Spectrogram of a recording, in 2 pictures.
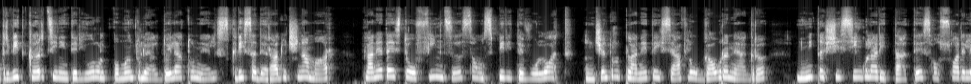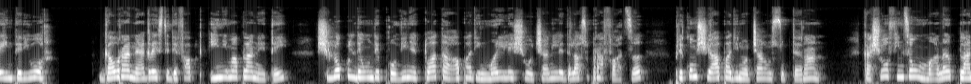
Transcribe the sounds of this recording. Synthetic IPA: ot̪ɾivit̪kərt̪sʲiɨnint̪e̞ɾio̞ɾulpəmɨnt̪ulujald̪o̞jleat̪une̞lskɾisəd̪e̞ɾad̪ut͡ʃinamar | plane̞t̪aje̞st̪e̞o̞fint̪səsawunspiɾit̪e̞vo̞luat̪ɨnt͡ʃe̞nt̪ɾulplane̞t̪e̞jse̞afləo̞ɡauɾəneaɡɾə | numit̪əʃisiŋɡulaɾit̪at̪e̞sawsoaɾe̞le̞int̪e̞ɾio̞r | ɡawɾaneaɡɾəje̞st̪e̞d̪e̞fap̚t̪inimaplane̞t̪e̞j | ʃilo̞kuld̪e̞und̪e̞pɾo̞vine̞t̪oat̪əapad̪inməɾile̞ʃio̞t͡ʃeane̞le̞d̪e̞lasupɾafat̪sə | pɾe̞kumʃiapad̪ino̞t͡ʃeanulsub̚t̪e̞ɾan | kaʃio̞fiint̪səumanəpla

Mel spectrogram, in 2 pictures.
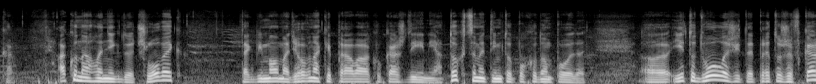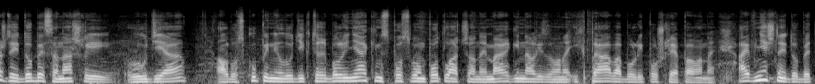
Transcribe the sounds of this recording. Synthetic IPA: ka̰ | ʔakɔnaːɦlɛɲɪɛɡd̪ɔjɛt͡ʃlɔʋɛk | t̪aɡ̚bimalmaɟɾɔʊnakɛːpɾaːʋaːkɔkaʒd̪iːinia̰t̪ɔxt͡sɛmɛt̪iːmt̪ɔpɔxɔd̪ɔmpɔʋɛd̪a̰c | jɛt̪ɔd̪ʊɔlɛʒit̪ɛːpɾɛt̪ɔʒɛfkaʒd̪ɛjd̪ɔbɛsanaʃliluɟɪa | ʔa̰lɛbɔskupiniluɟiːkt̪ɔɾiːbɔliɲɛakimspʊɔsɔbɔmpɔt̪laːt͡ʃanɛːmaɾɡinalizɔʋanɛːʔixpɾaːʋabɔlipɔʃlɪapaʋanɛ̰ːʔajvɲɛʃnɛjd̪ɔbɛ

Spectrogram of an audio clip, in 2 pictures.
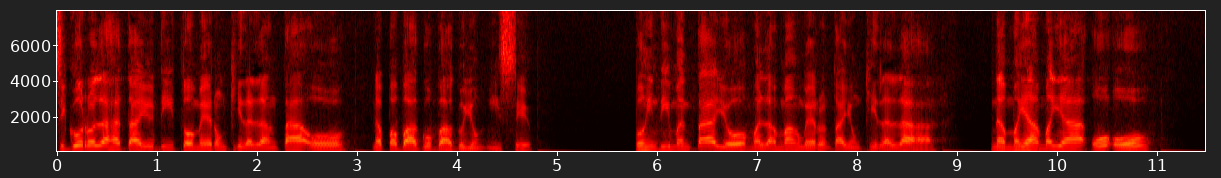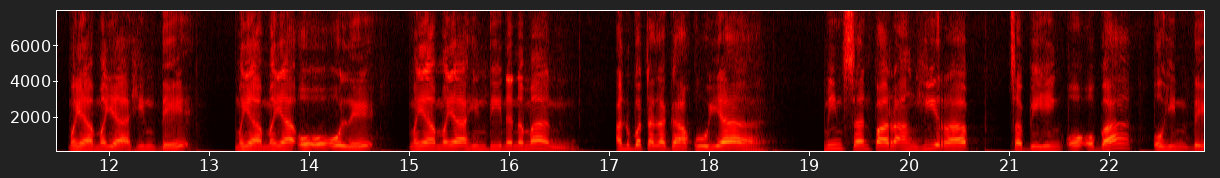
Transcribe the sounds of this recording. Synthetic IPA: sɪɡuːɾo̞lɐɦat̪ːaːjo̞d̪iːt̪o̞mɛːɾo̞ŋkɪlɐlaŋt̪aːʔo̞nɐpɐbaːɡobaːɡo̞jʊŋʔiːsɪ̰p̚ | kʊŋhɪnd̪imɐnt̪aːjo̞mɐlamaŋmɛːɾo̞nt̪aːjo̞ŋkɪlɐla | nɐmɐjamɐjaʔoːʔo | mɐjaːmɐjaɦɪnd̪ɛʔ | mɐjaːmɐjaʔoːʔoʔʊlɛʔmɐjaːmɐjaɦɪnd̪iːnɐnɐmanʔɐnobɐt̪ɐlɐɡakuːja | minsɐnpaːɾɐʔɐŋɦiːɾɐp̚sɐbiːhɪŋʔoːʔobaʔohɪnd̪ɛʔ

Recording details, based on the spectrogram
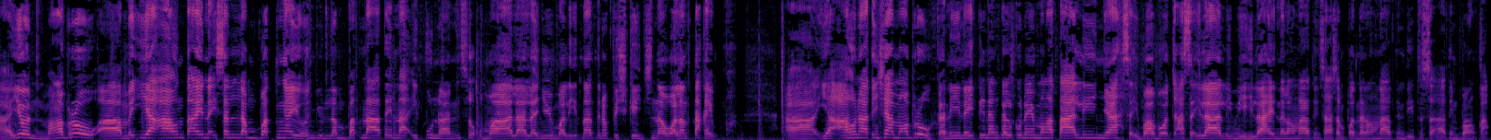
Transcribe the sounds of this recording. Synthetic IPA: ʔajo̞nmɐŋabɾoʔaːmɐjʔɪjaːʔaːhont̪aːjonɐʔɪsaŋlɐmbat̪̚ŋɐjo̞njʊŋlɐmbat̪̚naːt̪ɪnːɐʔɪpʊnanso̞kʊmaːʔɐlaːlɐɲojʊŋmɐlɪʔɪt̪naːt̪ɪnɐfɪskejd͡ʒnɐwɐlaŋt̪ɐkɛp̚ | ʔaːʔɪjaːʔaːhonaːt̪ɪnʃaʔmɐŋabɾokɐniːnɐjt̪ɪnɐŋɡalkonɐjʊŋmɐŋat̪aːliɲasɐʔɪbaːboʔot̪̚t͡ʃɐkasɐʔɪlaːlɪmihɪlaːhɪnɐlaŋnaːt̪ɪnsaːsɐmpat̪nɐlɐŋnaːt̪ɪnd̪iːt̪o̞sɐʔaːt̪ɪŋbaŋka̰ʔ

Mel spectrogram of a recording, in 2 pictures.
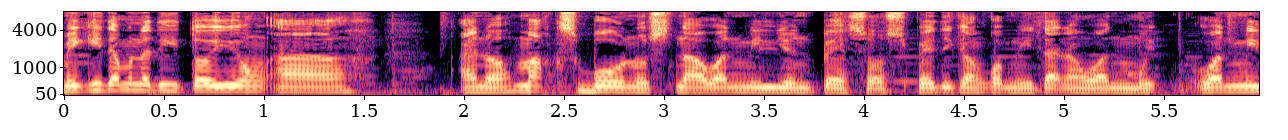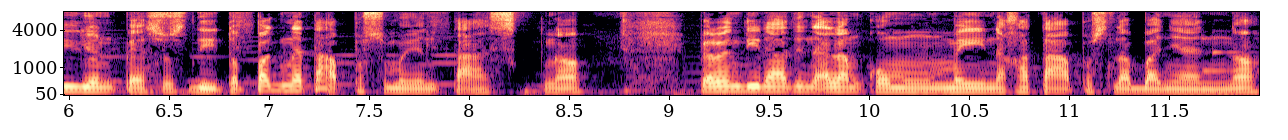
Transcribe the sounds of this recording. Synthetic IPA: mɐjkiːt̪ɐmonɐd̪iːt̪o̞jʊŋʔaː | ʔɐ̰no̞maksboːnʊsnɐwanmiljonpɛːso̞spwɛːd̪ɛkɐŋkʊmiːt̪ɐnɐŋwanmwanmiljonpɛsosd̪iːt̪o̞pɐɡ̚nɐt̪a̰ːpo̞smojʊŋt̪a̰sk̚no̞ | pɛːɾo̞hɪnd̪iːnaːt̪ɪnɐlamkʊŋmɐjnɐkɐt̪aːpo̞snɐbɐɲanːo̞

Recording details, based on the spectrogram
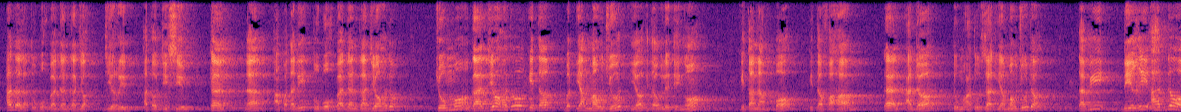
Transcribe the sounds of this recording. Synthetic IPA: ʔadalaht̪ubʊhbadanɡad͡ʒɔh | d͡ʒiɾɪmʔa̰t̪awd͡ʒisɪmkanː | əha̰pat̪adit̪ubʊhbadanɡad͡ʒɔht̪u | t͡ʃuməɡad͡ʒɔht̪ukit̪abəjaŋmaud͡ʒʊt̪̚jəkit̪abolɛht̪eŋɔʔ | kit̪anampɔʔ | kit̪afaɦam | kana̰dat̪uma̰t̪uzat̪̚jaŋmaud͡ʒudəh | t̪apidiɾiʔada

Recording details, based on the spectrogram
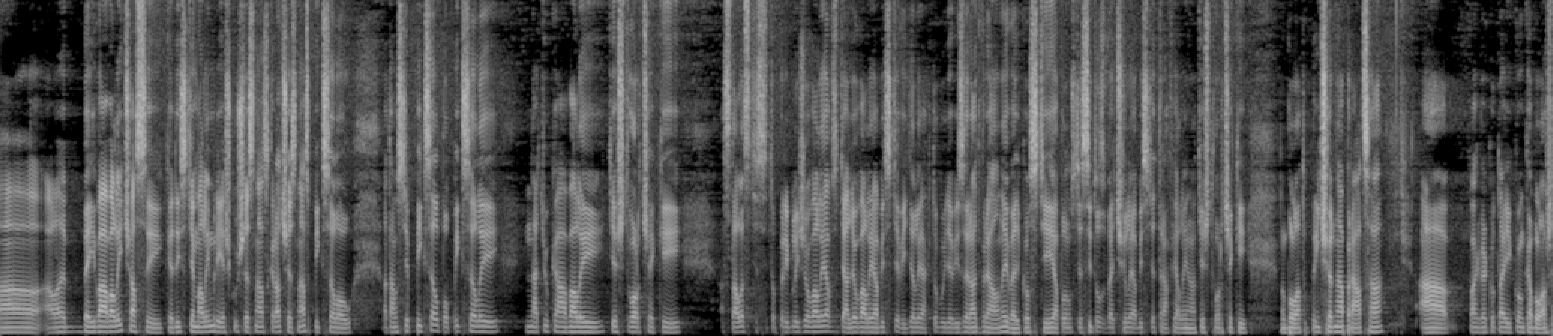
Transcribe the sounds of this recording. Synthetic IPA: a̰lɛbɛjʋaːʋalit͡ʃasikɛd̪iscɛmalimɾɪɛʃkuʃɛsnaːskɾaːt̪ʃɛsnaːsc̚piksɛlɔʊat̪amscɛpiksɛlpɔpiksɛli | nacukaːʋalit̪ɪɛʃt̪ʋɔɾt͡ʃɛki | ast̪aːlɛscɛsi̥t̪ɔpɾibliʒɔʋaliavzɟaʎɔʋaliabiscɛʋiɟɛliakt̪ɔbuɟɛʋizɛɾaɟvɾɛaːlˠnɛjʋɛʎkɔsciapɔt̪ɔmscɛsit̪ɔzʋɛt͡ʃiliabiscɛt̪ɾʔafɪalinat̪ɪɛʃt̪ʋɔɾt͡ʃɛkinɔbɔlat̪ɔpɾiːt͡ʃɛɾnaːpɾaːt͡saʔafaɡ̚d̪akɔt̪aːikɔŋkabɔlaʃ

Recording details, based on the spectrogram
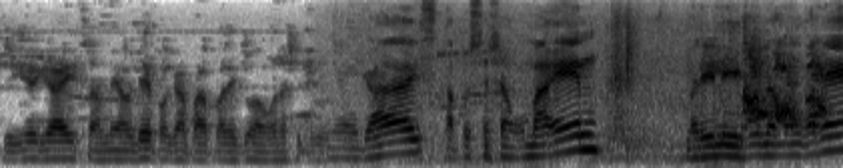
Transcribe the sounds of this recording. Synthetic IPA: siɡɛɡajsamɪɐwd̪ɛpɐɡ̚kɐpapɐlɪɡuhɐŋkonɐsɪbu | aŋɡajst̪aːposnɐʃaŋkʊmaːʔɪn | mɐɾiliɡonɐmɐŋkɐmɛ

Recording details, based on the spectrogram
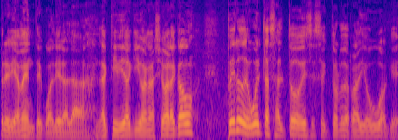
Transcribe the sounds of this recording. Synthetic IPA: pɾeβjamẽ̞nt̪e̞kwaleɾalalaːk̚t̪iβiðakeiβanaʃe̞βaɾakaβo̞ | peɾo̞ðe̞βwe̞lt̪asalt̪oes̬esek̚t̪o̞ɾðeraðjo̞uake

